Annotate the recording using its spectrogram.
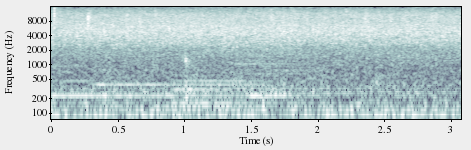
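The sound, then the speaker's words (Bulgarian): Rain falls in a steady, even hiss with no pauses, a dense wash of tiny droplets, and a faint low hum sits underneath for the first half. “Но когато тя слиза, Блейк потегля и оставя да стои на спирката в дъжда.”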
